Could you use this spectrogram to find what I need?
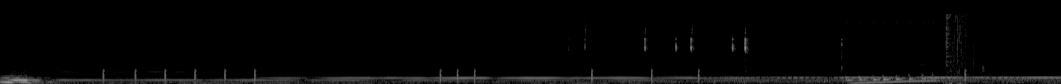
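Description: Short electronic menu clicks tick several times.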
